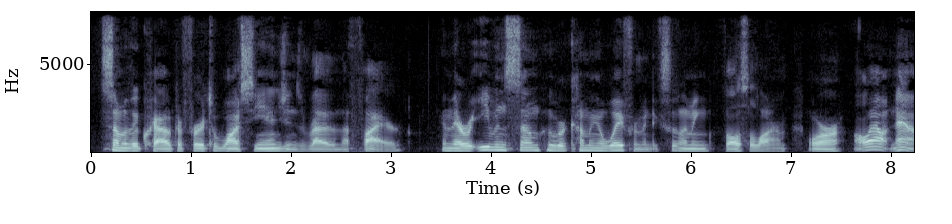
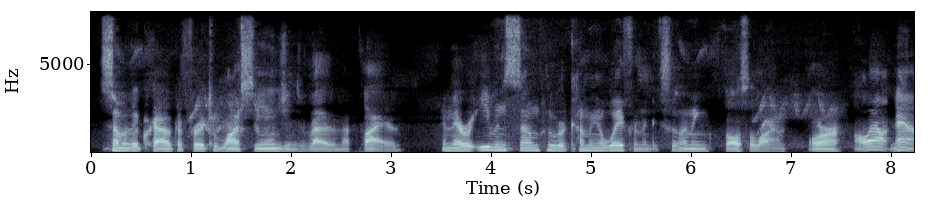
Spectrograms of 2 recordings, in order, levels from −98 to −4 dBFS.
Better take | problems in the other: first | noise reduction (neural mask model Resemble Enhance denoiser)

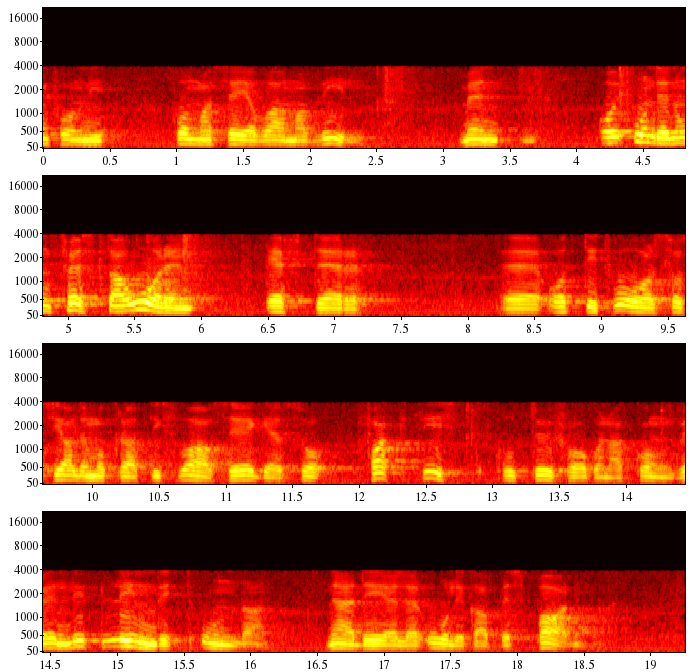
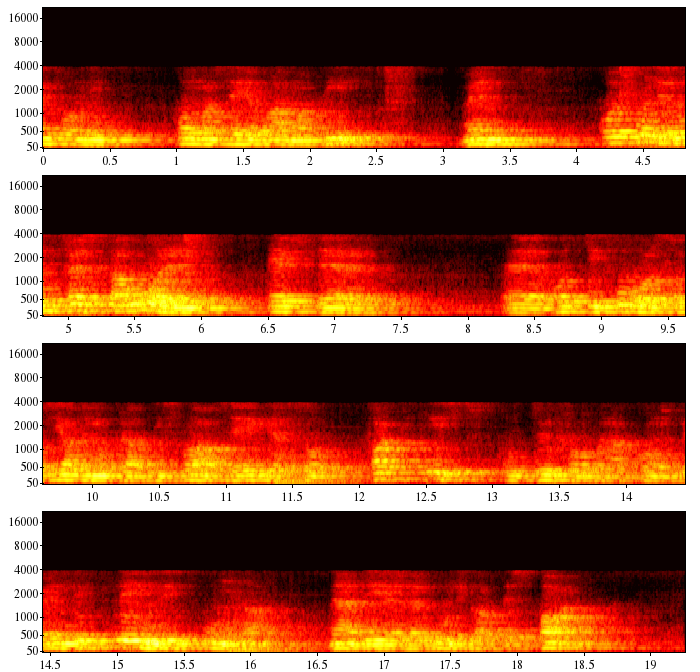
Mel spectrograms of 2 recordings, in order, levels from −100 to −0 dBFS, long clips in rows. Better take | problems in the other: first | noise reduction (neural separator model SepFormer DNS4)

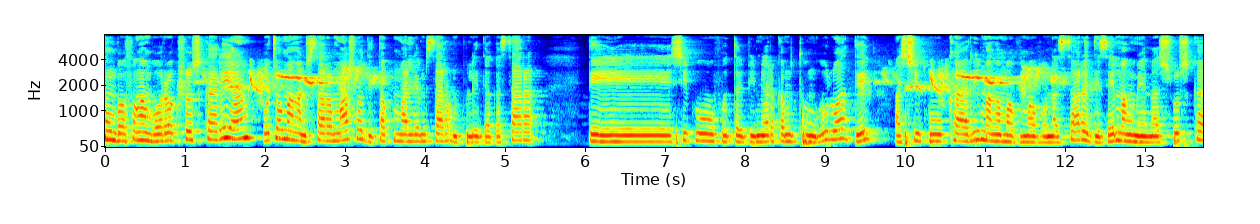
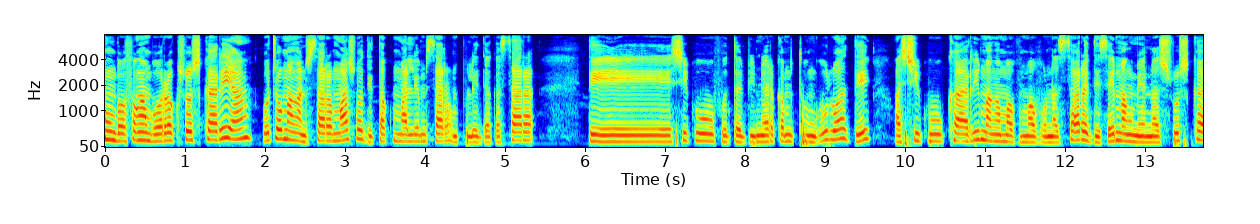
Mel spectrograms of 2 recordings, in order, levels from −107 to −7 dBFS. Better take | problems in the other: second | background sound (Bird); 8 dB below the speech // room echo; dies away in 0.3 s

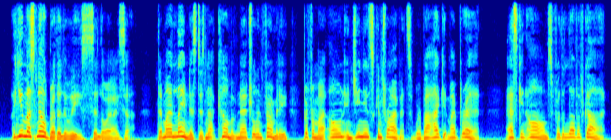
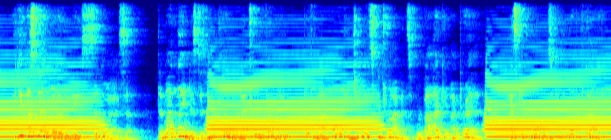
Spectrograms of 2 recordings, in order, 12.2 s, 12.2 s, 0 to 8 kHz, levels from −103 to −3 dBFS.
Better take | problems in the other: first | background sound (Wind instrument, woodwind instrument); 2 dB above the speech // room echo; dies away in 0.9 s

